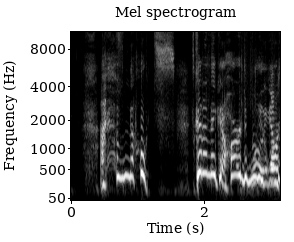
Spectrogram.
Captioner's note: breathlessly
